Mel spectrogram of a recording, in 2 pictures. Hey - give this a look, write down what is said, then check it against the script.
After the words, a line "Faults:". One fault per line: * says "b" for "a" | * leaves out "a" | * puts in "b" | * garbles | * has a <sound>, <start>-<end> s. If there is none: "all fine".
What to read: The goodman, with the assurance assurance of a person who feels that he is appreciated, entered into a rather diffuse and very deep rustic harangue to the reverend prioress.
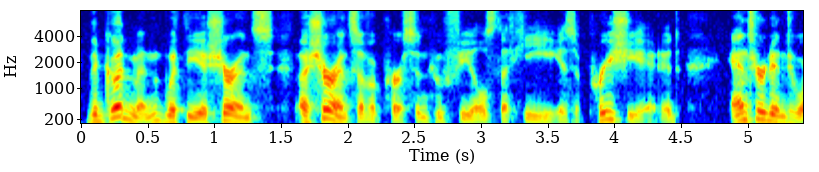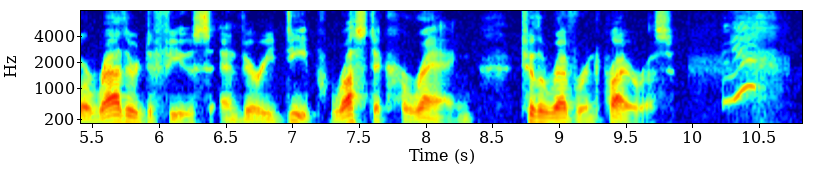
The goodman, with the assurance assurance of a person who feels that he is appreciated, entered into a rather diffuse and very deep rustic harangue to the reverend prioress.
Faults:
* has a breath, 10.2-10.7 s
